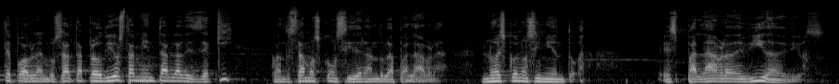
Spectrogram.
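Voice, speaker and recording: Gravelly, husky Mexican preacher. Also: male voice, fairly high pitch, a little mellow. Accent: Mexican Spanish. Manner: emphatic preaching, rhetorical questions to the congregation. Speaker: pastor. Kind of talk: sermon. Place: church hall.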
